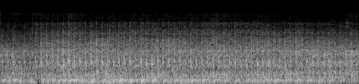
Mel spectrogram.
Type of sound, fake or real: real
